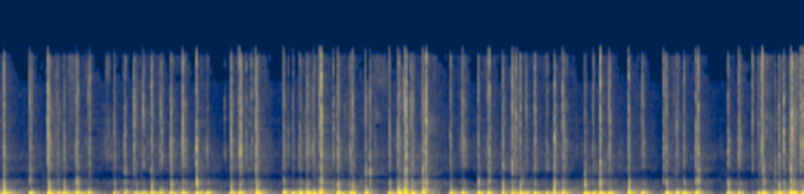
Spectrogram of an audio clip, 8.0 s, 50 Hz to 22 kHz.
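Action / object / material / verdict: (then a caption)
tap / plastic laptop keyboard / plastic / none. Fingertips type steadily on the low-profile plastic keys of a backlit black Lenovo Legion 5 laptop keyboard. The keys give a rapid stream of soft, dull clicks and taps with brief pauses between bursts, each keystroke dying away almost instantly.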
